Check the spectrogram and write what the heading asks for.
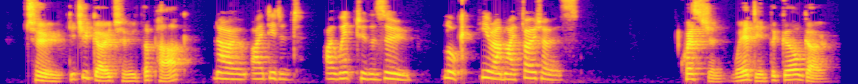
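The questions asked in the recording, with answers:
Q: where did the girl go?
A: To the zoo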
